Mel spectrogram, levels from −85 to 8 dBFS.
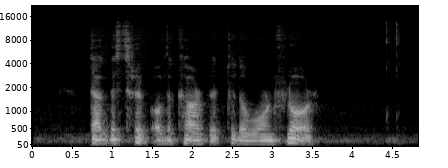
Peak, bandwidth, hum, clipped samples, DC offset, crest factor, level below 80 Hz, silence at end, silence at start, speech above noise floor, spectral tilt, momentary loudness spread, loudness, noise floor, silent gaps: -8 dBFS; 14 kHz; none; under 0.1%; under 0.1%; 18 dB; -58 dBFS; 1.3 s; 0.75 s; 33 dB; -8 dB/octave; 7 LU; -26 LUFS; -58 dBFS; none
